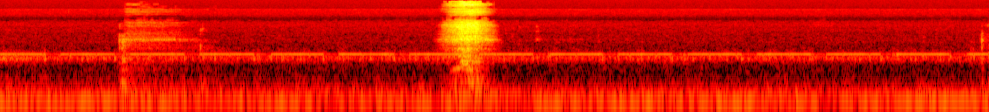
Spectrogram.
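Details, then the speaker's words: Woman sneezing while talking, with a tickle felt at the edge of her nose: two brief, sharp bursts of air, the second louder, over a steady electronic hum; sneezes. "You know, sometimes I don't sneeze much at all, and sometimes they just take over."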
